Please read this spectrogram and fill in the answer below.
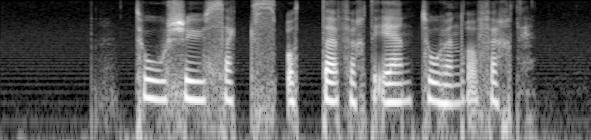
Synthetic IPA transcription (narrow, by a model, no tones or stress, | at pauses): t̪ʰuːʃʉːsɛksɔt̪əfœʁt̪ɪʔeːnt̪ʰuːhʉnd̪ʁə̰o̰ːfœʁt̪ɪ̥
